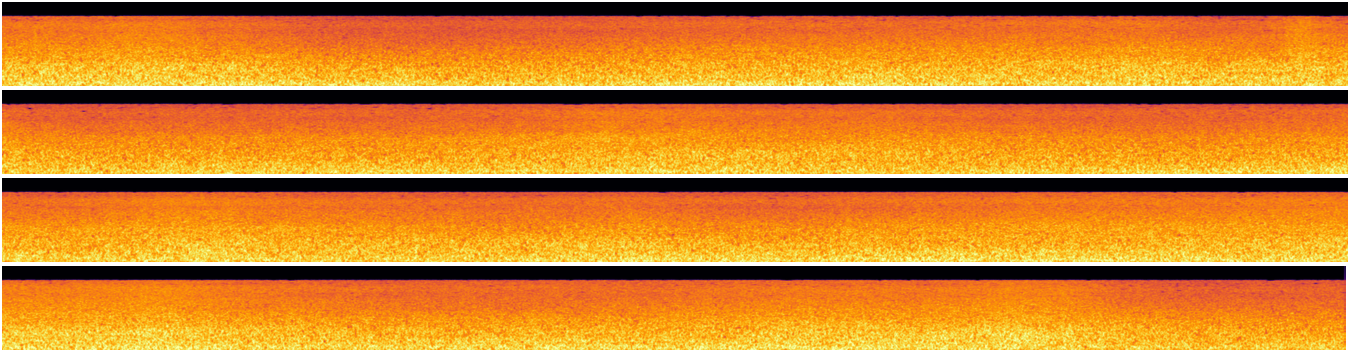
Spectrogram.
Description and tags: Recorded in Destin Florida
Close-up of waves rolling onto shore.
